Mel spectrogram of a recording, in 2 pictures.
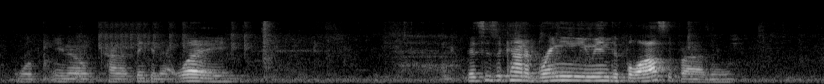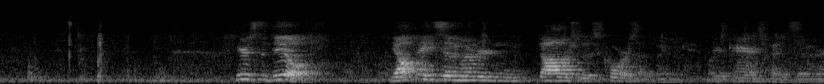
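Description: No technical faults can be heard in this audio. It has passed through a working WebRTC call path, and the band stops at 8 kHz, which fits a G.722 wideband codec running at around 64 kbps.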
